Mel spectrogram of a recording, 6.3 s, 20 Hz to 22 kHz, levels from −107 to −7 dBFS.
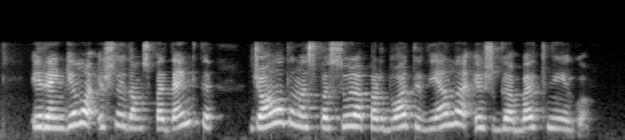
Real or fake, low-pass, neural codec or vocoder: fake; 7.2 kHz; codec, 16 kHz, 6 kbps, DAC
